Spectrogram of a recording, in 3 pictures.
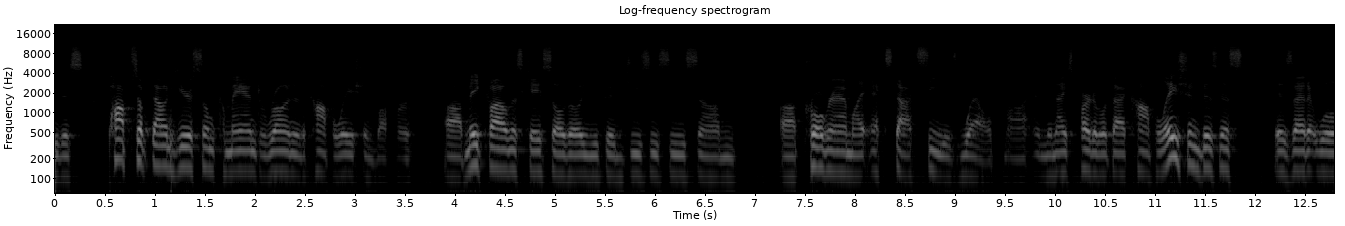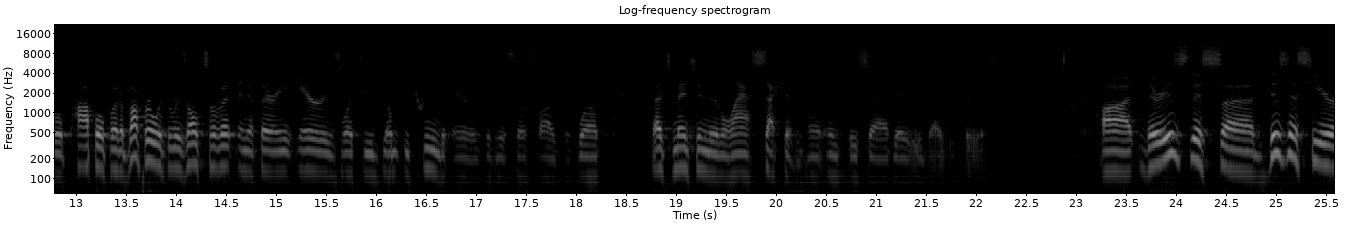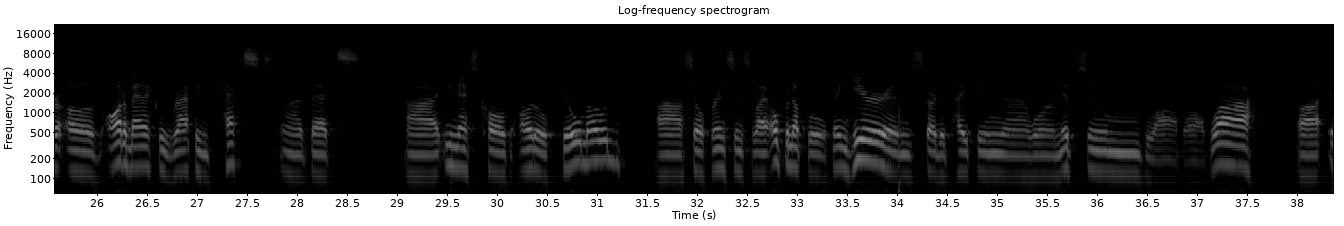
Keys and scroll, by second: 5.3 alt+BackSpace, 5.3-6.5 typing, 7.7-8.7 typing, 21.4 ctrl+g, 25.4 ctrl+n, 31.4 ctrl+p, 31.6 ctrl+p, 31.8 ctrl+p, 32.0 ctrl+p, 32.3 ctrl+o, 32.8 -, 33.1 space, 34.1-38.3 typing.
